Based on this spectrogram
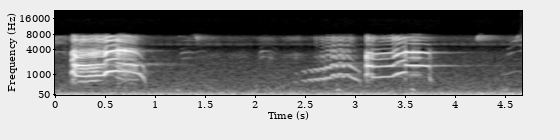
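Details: Wood duck hens on a bayou in late October, head-down chasing and posturing to entice drakes; two loud, harsh, rising harmonic squeals about three seconds apart, with a softer run of upward-sweeping notes between them.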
